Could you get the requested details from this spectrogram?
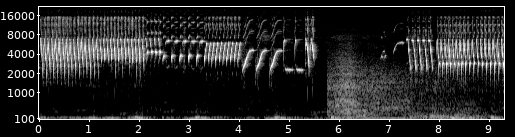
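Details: Canary in long 'gacor panjang' song for masteran training: dense buzzy rolls, chopped trills and swooping whistles, broken midway by a second of broad noise, then more rapid rattling trills over a low hum.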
